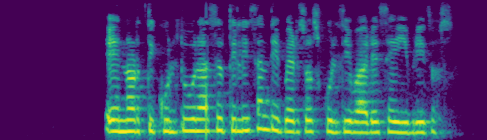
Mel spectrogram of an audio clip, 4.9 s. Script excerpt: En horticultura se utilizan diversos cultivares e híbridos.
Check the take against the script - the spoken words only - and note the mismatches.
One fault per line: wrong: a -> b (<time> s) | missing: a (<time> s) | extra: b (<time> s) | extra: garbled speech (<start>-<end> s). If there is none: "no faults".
no faults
